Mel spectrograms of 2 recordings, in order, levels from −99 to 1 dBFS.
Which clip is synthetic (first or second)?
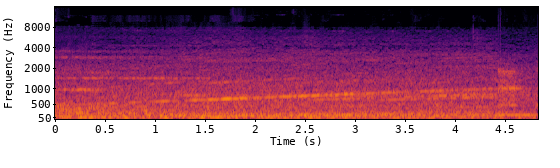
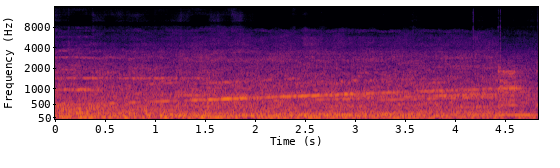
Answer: second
